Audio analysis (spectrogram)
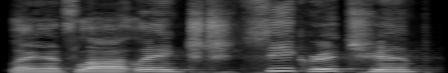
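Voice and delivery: announcer title. Acted.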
